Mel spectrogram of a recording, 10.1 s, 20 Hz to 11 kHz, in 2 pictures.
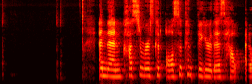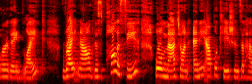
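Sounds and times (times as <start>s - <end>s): computer mouse clicks: 1.1s - 1.8s.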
